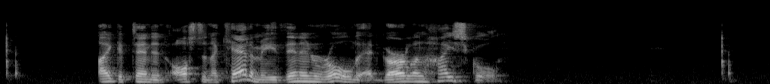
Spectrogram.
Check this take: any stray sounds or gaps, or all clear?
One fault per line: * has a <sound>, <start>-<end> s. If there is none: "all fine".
all fine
